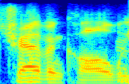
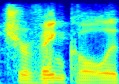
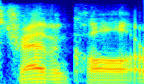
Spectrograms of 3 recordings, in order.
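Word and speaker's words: Travincal: He says Travancol. We have the record of how someone says it, so it's not Travinkle, it's Travancol or whatever, right, as an example.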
